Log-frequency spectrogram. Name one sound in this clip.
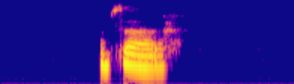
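A young woman speaks softly and calmly into a close microphone.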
